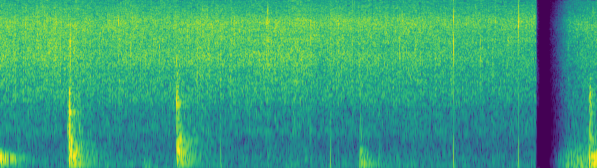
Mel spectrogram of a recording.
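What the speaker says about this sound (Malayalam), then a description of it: "ഇപ്പോൾ സവാള ചെറുതായിട്ട് ഇങ്ങനെ മൂത്ത് വന്നുകൊണ്ടിരിക്കുകയാണ്" Onions frying and browning in a pan for coconut rice and chicken curry make a steady, close sizzle with a few soft stirring knocks, then cut to brief silence near the end.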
